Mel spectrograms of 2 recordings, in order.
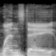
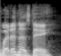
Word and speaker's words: Wednesday: know the word Wednesday my old boss from the Orange Park foodcourt Mall where I used to work he would like throw extra syllables until Wednesday to George can you come in wedding as day and it's like managed to put extra syllables in that word but anyway no that's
